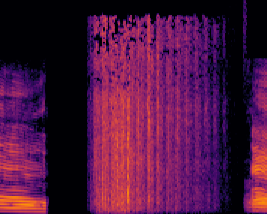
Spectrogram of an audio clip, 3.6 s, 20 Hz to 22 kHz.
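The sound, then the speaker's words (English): Pigeons coo in two short, bright bursts at the start and end, separated by a brief silence and a fluttering, rustling stretch like flapping wings. Loud, with no talking. “They had 13 sandwiches. The birds stole 8.”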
